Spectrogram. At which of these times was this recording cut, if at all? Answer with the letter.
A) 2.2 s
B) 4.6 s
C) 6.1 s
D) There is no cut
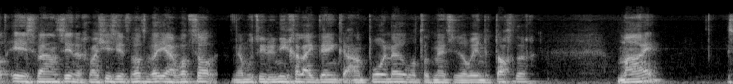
A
